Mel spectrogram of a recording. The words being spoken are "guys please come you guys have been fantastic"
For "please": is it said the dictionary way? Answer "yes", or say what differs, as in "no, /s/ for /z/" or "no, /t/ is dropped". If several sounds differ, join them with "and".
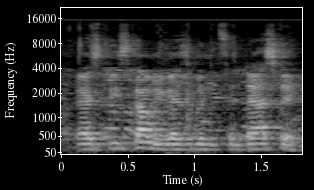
no, /l/ is dropped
